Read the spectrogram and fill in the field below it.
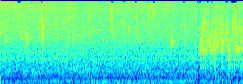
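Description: Gola kebabs frying in oil over a low flame, giving a steady soft sizzle with scattered crackles and pops that grow a little busier toward the end, with no voices.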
